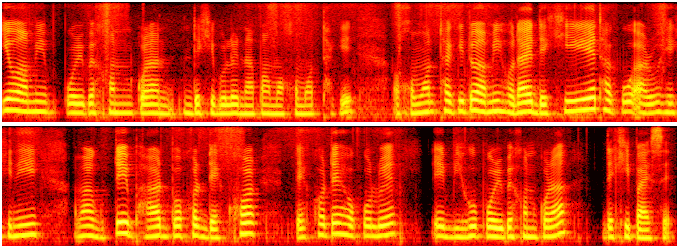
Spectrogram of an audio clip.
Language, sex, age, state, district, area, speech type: Assamese, female, 45-60, Assam, Dibrugarh, rural, spontaneous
